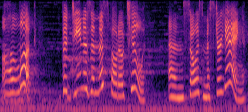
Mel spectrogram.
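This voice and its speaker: High, animated schoolgirl classmate. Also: a little slow, full character voice. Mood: chatty, explaining. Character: chatty, animated schoolgirl classmate, friendly and gossipy. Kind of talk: anime-style video game voice acting. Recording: music behind the voice. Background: game music.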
